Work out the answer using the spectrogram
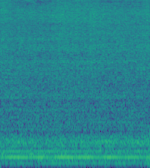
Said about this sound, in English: And yet another distraction, ladies and gentlemen. A fucking leaf blower. A large leaf blower. Is just randomly on the street.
